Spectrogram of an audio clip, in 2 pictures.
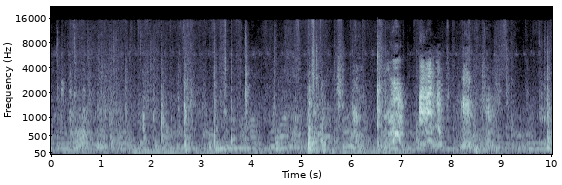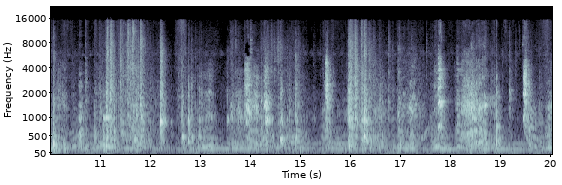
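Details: Whippet puppies aged seven weeks play inside a box, giving many brief yips, squeaky whines and growly grunts in a busy, uneven stream, mixed with scrabbling, thumps and faint human speech.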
